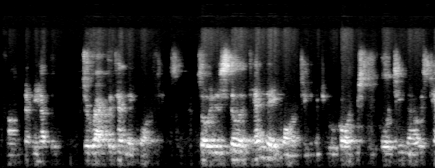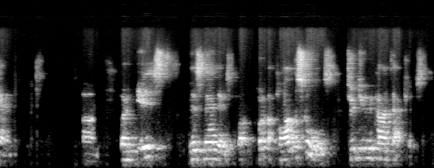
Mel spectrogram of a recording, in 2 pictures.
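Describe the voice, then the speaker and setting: A man's voice: a little high, background noise. A man, a school district leader, giving a public presentation to families in a conversational way, with many ums and restarts. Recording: echoey hall, far from mic, dull.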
